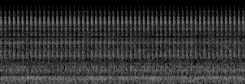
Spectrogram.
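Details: 1914 Victor Victrola VV-VI phonograph, first look before disassembly: motor runs steadily but a rapid rumbling pulse comes from dry oil and grease making the two mainspring coils stick and suddenly release and slip; springs need removing, cleaning and regreasing.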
